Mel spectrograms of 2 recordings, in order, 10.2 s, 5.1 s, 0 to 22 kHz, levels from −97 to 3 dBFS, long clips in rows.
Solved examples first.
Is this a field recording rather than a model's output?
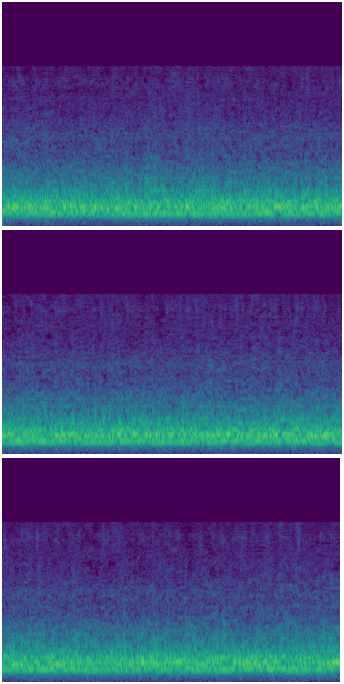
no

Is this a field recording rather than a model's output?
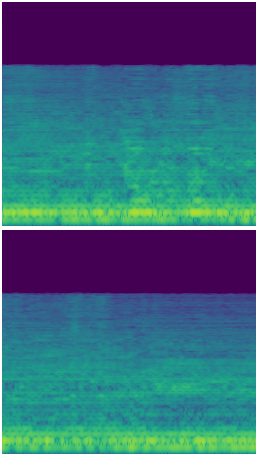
no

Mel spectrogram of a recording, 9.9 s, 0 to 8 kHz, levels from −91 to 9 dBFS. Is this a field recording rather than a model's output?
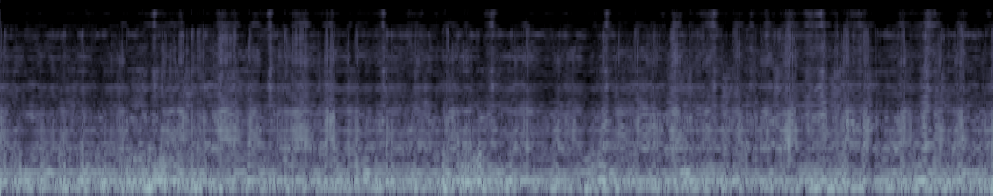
no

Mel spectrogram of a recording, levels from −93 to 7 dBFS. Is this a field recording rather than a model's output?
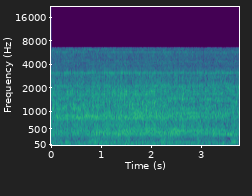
no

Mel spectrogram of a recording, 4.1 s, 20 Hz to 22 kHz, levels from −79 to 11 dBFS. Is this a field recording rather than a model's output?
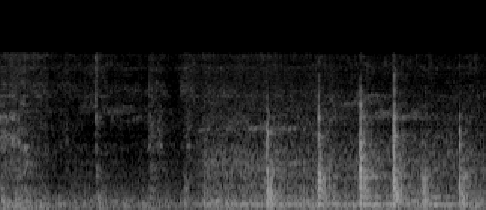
no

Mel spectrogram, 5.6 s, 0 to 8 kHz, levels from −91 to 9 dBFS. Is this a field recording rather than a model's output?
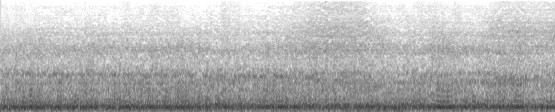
no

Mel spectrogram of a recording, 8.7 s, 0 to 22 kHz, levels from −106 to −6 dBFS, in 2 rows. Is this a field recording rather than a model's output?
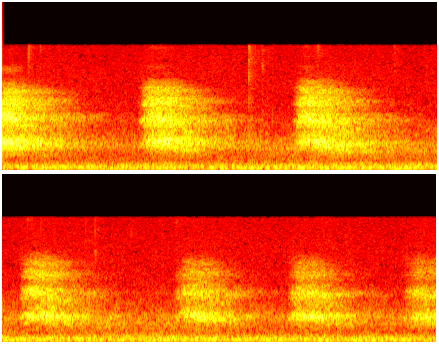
yes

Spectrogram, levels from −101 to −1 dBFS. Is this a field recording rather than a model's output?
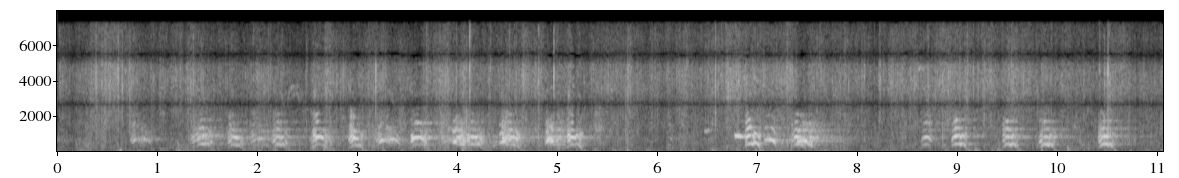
yes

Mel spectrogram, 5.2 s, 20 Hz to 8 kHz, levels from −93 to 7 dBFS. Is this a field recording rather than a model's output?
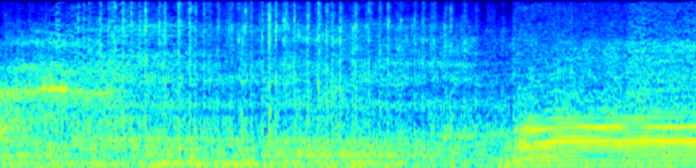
yes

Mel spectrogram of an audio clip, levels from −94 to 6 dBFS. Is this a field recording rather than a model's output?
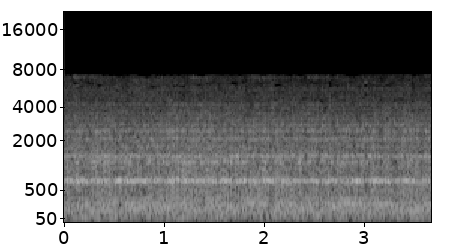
no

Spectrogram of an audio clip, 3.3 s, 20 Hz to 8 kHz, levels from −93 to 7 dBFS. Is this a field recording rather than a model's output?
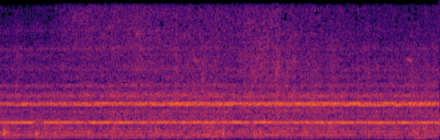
yes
